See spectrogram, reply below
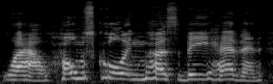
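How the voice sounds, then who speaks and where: A picked-on, nerdy middle-school boy from a storybook as a woman reads him aloud. The voice is high and sharply bright. He comes across as wry and resigned, with a dramatic streak. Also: takes it slowly. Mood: sarcastic.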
